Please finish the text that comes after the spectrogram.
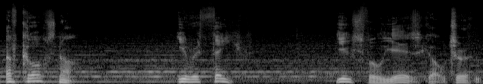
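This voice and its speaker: An actor playing a gruff, cynical old demon hunter with a blunt, weary manner in a video game. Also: male voice, sing-song, a little slow. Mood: sardonic, stern. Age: older. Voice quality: deep, gravelly. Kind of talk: dramatic video game acting. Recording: dramatic music under the voice.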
